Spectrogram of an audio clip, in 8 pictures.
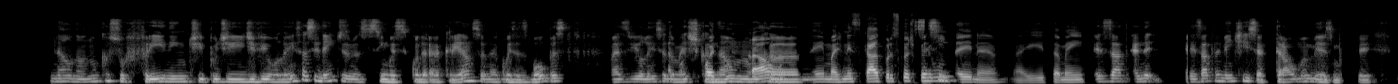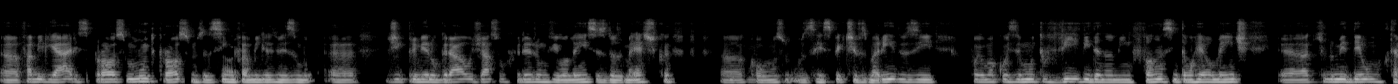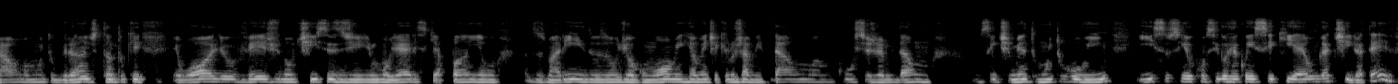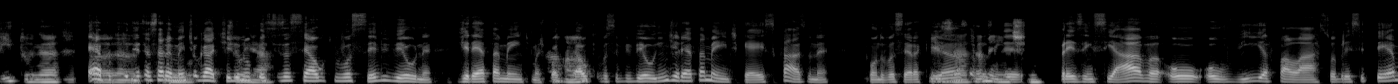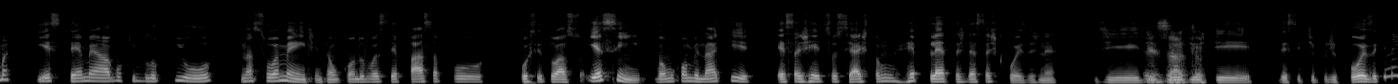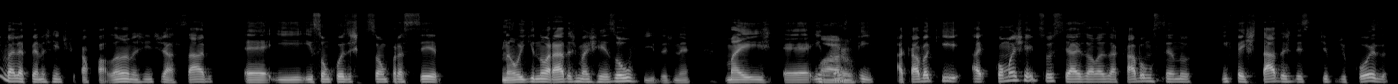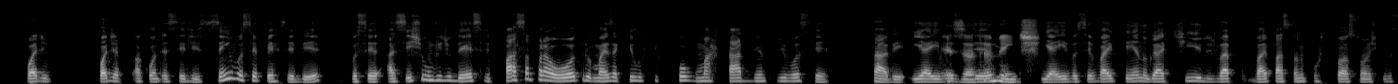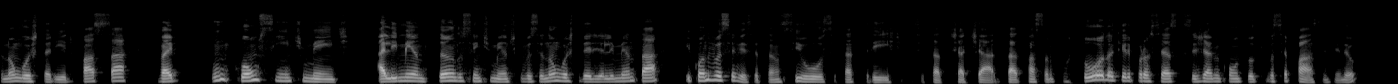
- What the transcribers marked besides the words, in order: tapping; unintelligible speech; unintelligible speech
- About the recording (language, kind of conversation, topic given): Portuguese, advice, Como posso responder com autocompaixão quando minha ansiedade aumenta e me assusta?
